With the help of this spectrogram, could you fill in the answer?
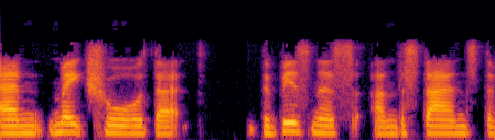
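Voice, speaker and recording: At a fairly slow pace, a woman speaks in a fairly low pitch with ordinary pitch variation. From Italy. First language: Italian. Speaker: public policy specialist at a bank. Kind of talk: webinar panel discussion. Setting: webinar.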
